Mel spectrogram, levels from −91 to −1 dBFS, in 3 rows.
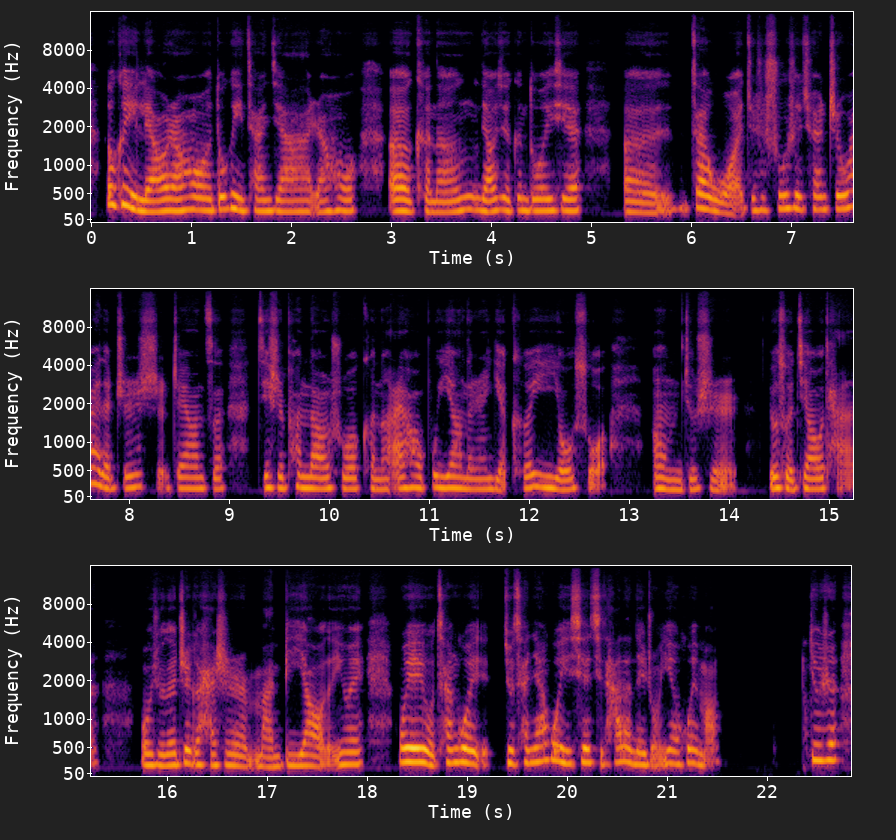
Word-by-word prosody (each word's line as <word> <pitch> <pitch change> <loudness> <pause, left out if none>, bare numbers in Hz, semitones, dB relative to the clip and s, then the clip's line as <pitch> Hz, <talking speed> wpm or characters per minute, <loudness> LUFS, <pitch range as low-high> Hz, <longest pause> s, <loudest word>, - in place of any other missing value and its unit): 都 310 - +4
可 310 +1 +3
以 245 -5 +6
聊， 190 -1 +4
然 205 +1 +3
后 215 -2 +1
都 225 +2 +1
可 245 - +4
以 215 - +3
参 200 -1 -1
加， 190 -1 -2
然 195 +1 -4
后， 200 0 -2 0.3
呃， 200 -1 +4
可 190 +1 -5
能 190 +5 -2
了 195 -1 +1
解 210 -2 -1
更 210 +1 -2
多 205 0 +1
一 205 - +2
些， 205 0 0 0.4
呃， 175 -3 -3 0.3
在 245 -3 +3
我 190 -6 0
就 210 -3 -6
是 215 - -3
舒 235 +3 -1
适 240 -2 +1
圈 225 0 -4
之 235 -1 +1
外 260 +2 +1
的 200 -4 0
知 200 +2 -3
识。 220 - -9
这 195 0 -5
样 190 0 -2
子， 185 -1 -8 0.3
即 205 - -3
使 200 -1 0
碰 200 0 -2
到 190 0 +1
说 185 -2 -4
可 185 0 -8
能 175 0 -5
爱 195 - -2
好 200 0 0
不 200 +2 -6
一 200 - +2
样 195 -2 +1
的 180 - -4
人 180 +1 -4
也 165 - -4
可 200 +2 -5
以 210 -3 +1
有 170 -1 0
所 220 - -6 0.4
嗯， 180 -4 -2
就 175 +1 -6
是 185 -3 -6 0.3
有 195 - +3
所 195 -4 0
交 185 0 -1
谈。 190 - -10 0.4
我 195 - +1
觉 195 - +1
得 195 - +3
这 230 +3 +3
个 210 - 0
还 195 -1 -1
是 195 -3 -1
蛮 170 0 -4
必 195 0 -3
要 190 -3 +1
的， - - -5
因 205 +1 +1
为， 210 +1 0 0.3
我 250 0 +8
也 245 0 +12
有 225 -6 +7
参 235 +4 0
过 245 -1 +7 0.3
就 235 - +2
参 230 +2 -2
加 255 +3 +1
过 280 -3 +2
一 235 - +5
些 240 +2 +3
其 240 -3 -3
他 235 +3 -5
的 250 0 +2
那 210 -3 +1
种 - - -5
宴 225 -2 -1
会 235 +2 0
嘛。 210 +6 -5 0.9
就 280 -1 +2
是， 285 +1 +1
200 Hz, 255 characters per minute, -23 LUFS, 190-225 Hz, 0.9 s, 也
